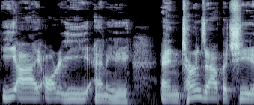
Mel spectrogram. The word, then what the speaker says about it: Eirene: She shows up and Diana recognizes her as Eirene. I'm going to say it like that. Eirene.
